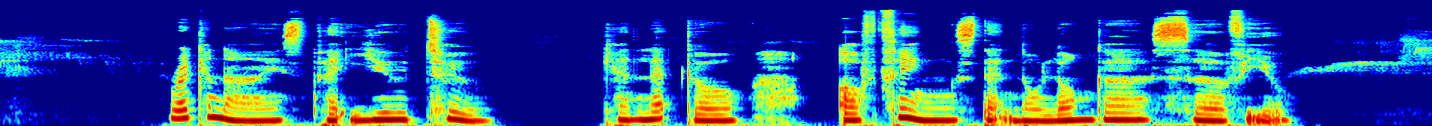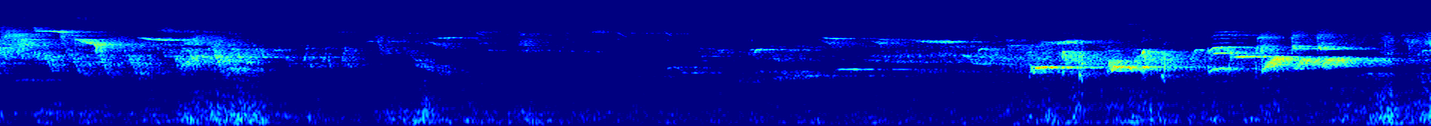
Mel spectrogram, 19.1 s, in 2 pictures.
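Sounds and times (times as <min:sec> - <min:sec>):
birds chirping and twittering: 0:08.7 - 0:19.0.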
